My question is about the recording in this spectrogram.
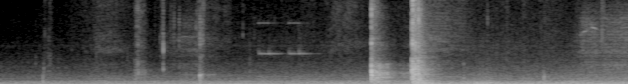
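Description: Computer mouse clicks: a few faint ones, then two louder clicks half a second apart about two-thirds of the way in, over a low steady room hum.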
